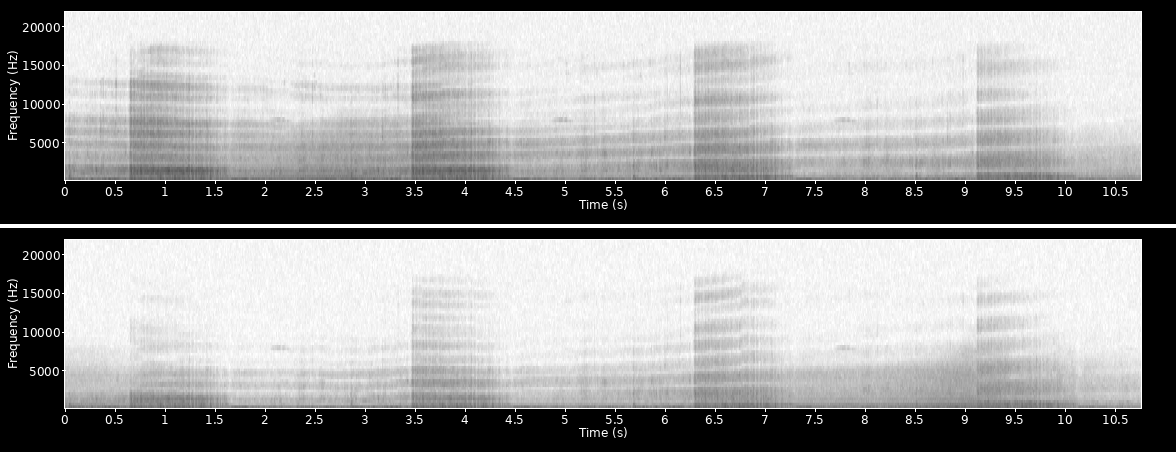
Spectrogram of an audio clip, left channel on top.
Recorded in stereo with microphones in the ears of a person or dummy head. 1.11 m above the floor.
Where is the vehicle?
75° left (ahead or behind); by 10.8 s 10° left (ahead or behind).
